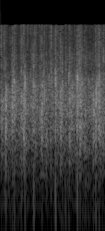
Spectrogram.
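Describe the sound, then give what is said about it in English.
A crowd applauds during a sermon with dense, steady clapping. Many hands overlap into a continuous crackling wash without distinct beats, held at an even moderate loudness throughout. “Is that the best clapping y'all can do right there?”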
